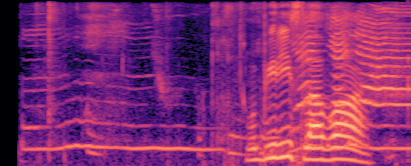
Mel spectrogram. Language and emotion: Russian, angry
